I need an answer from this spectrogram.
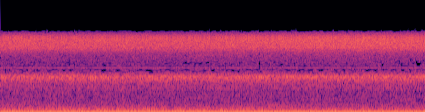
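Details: A steady chorus of cicadas, shrill and buzzing without pause, the high hiss never changing in pitch or loudness, with low-frequency rumble underneath.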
